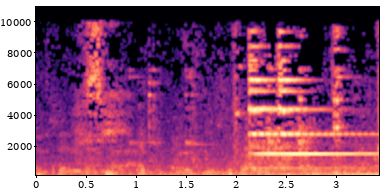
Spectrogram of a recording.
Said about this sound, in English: See. There's your train. Yes. You mustn't miss it.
